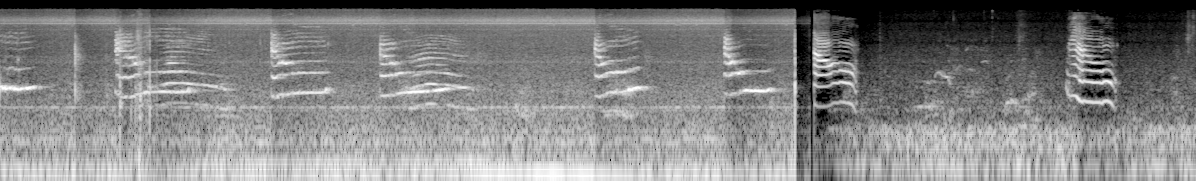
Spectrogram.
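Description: Ginger kitten meowing repeatedly: about seven short, high meows over some ten seconds. Near the end come two wavering, quavering cries from another cat.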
